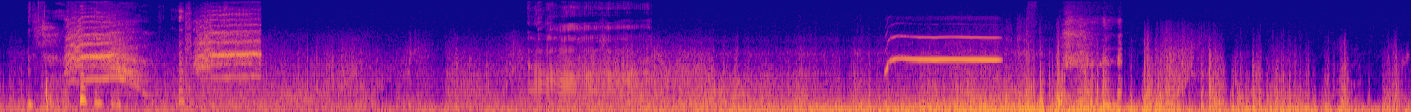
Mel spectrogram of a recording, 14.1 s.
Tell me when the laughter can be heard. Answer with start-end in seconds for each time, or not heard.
0.2-2.1, 5.2-6.5, 10.2-11.2.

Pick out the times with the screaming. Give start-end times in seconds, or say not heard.
0.7-2.6, 8.8-10.1.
